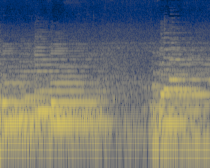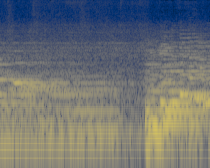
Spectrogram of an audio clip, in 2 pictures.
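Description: Piano music: slow, held chords, with fresh chords struck about three seconds in and again about seven seconds in, each ringing on and fading.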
